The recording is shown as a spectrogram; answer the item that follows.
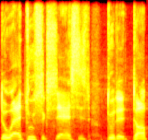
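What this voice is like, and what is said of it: Imitates another person's voice. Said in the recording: “in a really weird accent ... Worst Arnold impression.”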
